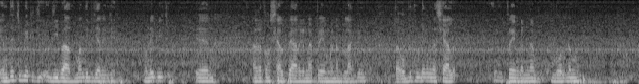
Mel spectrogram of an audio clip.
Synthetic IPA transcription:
ɪnd̪eːt͡ʃbiːɪkd͡ʒd͡ʒiːbaːt̪mãːnd̪iːbid͡ʒaːɾend͡ʒeː | ʊnẽːbiːt͡ʃ | əɡəɾt̪õːsaːlpjaːɾkənːaːpɾeːmkənːaːbəlaːɡeː | t̪ãːoːbiːt̪ɪnd̪ẽːkənːãːsaːl | pɾeːmkəɾnːãːboːlɡənːaː

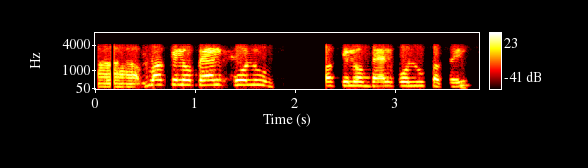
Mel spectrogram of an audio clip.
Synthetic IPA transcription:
abɔkelobɛlkolu | ɓɔkelobɛlkolukəpei

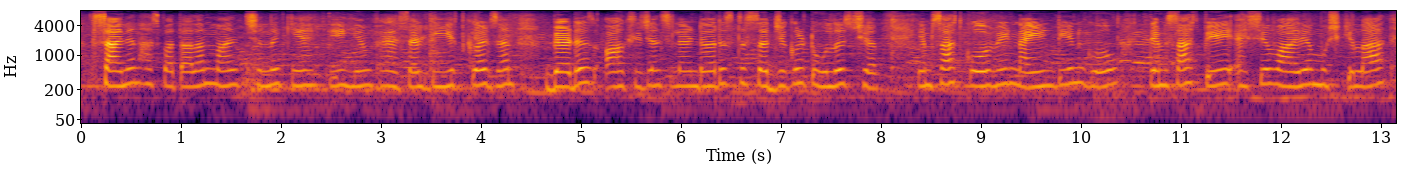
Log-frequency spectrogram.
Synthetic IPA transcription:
saːnɐnɦɐspɐt̪aːlɐnmɐnt͡ʃʰinɨkʲẽɦt̪ijimfɛːsɐlʈijit̪ʰkəʈzɐnbʲeɖəzaːksid͡ʒɐnsileɳɖəɾɨst̪ɨsɐɾd͡ʒikəlʈuːləzt͡ʃʰi | imsaːt̪ʰkoːʋiɖnaːjiɳʈiːnɡowt̪emsaːt̪ʰpʲeʔɐseʋaːɾʲjamuʃkilaːt̪

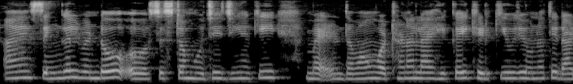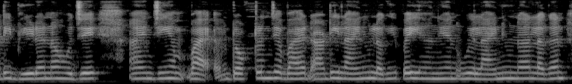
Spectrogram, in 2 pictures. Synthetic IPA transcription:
ɛ̃ːsɪ̃ŋɡəlʋɪ̃ɳɖosɪsʈəmɦʊd͡ʑed͡ʑiːə̃ki | md̪ɐʋaːũʋɐʈʰəɽ̃ə̆laːɪɦɪkəikʰɪɽkiɦʊd͡ʑeʊnə̆t̪eɗaːɖʱibʱiːɽənɐɦʊd͡ʑe | ɛ̃ːd͡ʑiːə̃ɓaɖɔːk̚ʈəɾənɪ̆d͡ʑeːɓaːɦɪɾɗaːɖʱilaːɪnjũlɐɠipɐiɦẽnd̪iaɦɪnɪ̆ʊɦelaːɪnjũnɐlɐɡənɪ̆

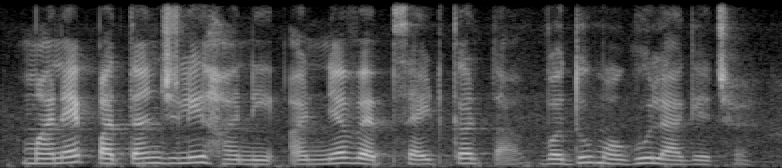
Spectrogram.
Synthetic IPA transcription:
mənepət̪əɲd͡ʒliɦəniənjəʋebsaiʈkəɾt̪a̰ʋəd̪ʱũməɡʱũlaɡet͡ʃʰe

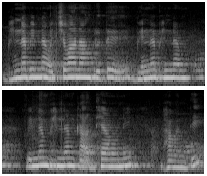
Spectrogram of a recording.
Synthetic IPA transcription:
bʱinːɐbʱinːɐʋɐt͡ʃːʃɐʋaːnaːŋkɾut̪eːbʱinːɐbʱinːɐm | bʱinːɐmbʱinːɐmkaːd̪ʱjaːmɐːni | bʱɐʋɐnt̪i

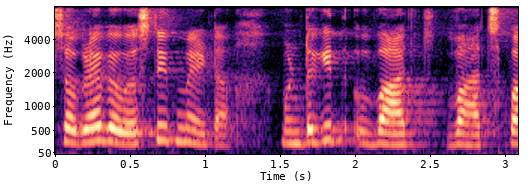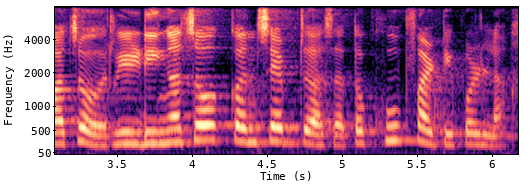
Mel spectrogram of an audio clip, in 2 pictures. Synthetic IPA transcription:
səɡɭjaʋjəʋəst̪ʰiːt̪mɛɭʈ̪a | m̤əɳt̪əkiːt̪ʋaʋat͡spat͡sɔɾiɽiŋɡat͡sɔkənsep̚ʈ̚d͡zasat̪ɔkʰuːpfaʈiːpəɽla

